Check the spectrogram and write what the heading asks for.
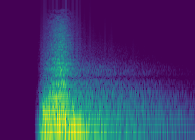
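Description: A whoosh sound effect for a logo intro. It comes in suddenly about half a second in, deep and full, and fades away slowly.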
